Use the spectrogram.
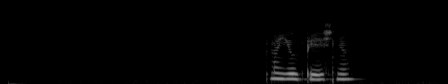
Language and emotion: Russian, neutral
